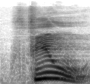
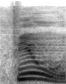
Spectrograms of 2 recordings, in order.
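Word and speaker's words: few: वाला देख लेते हैं फ्यू इसे फू नहीं बोल रहे हम क्या बोल रहे हैं फ्यू तो लास्ट में देखिए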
